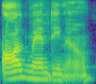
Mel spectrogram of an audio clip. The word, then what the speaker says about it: Og Mandino: Um, he pronounces it Og Mandino, and he does say like that his name is kind of weird.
